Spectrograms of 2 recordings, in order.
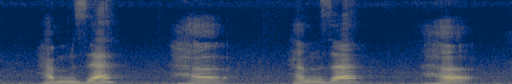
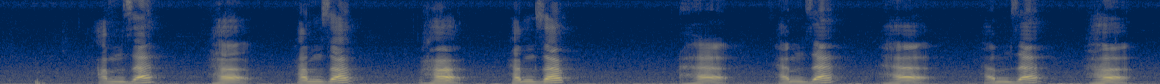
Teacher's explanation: দুইটা গম্ভীর আওয়াজে উচ্চারণ করতে হয়, কোনো নাকের মধ্যে নেওয়া যাবে না, ইজহার করে স্পষ্ট করে পড়তে হবে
